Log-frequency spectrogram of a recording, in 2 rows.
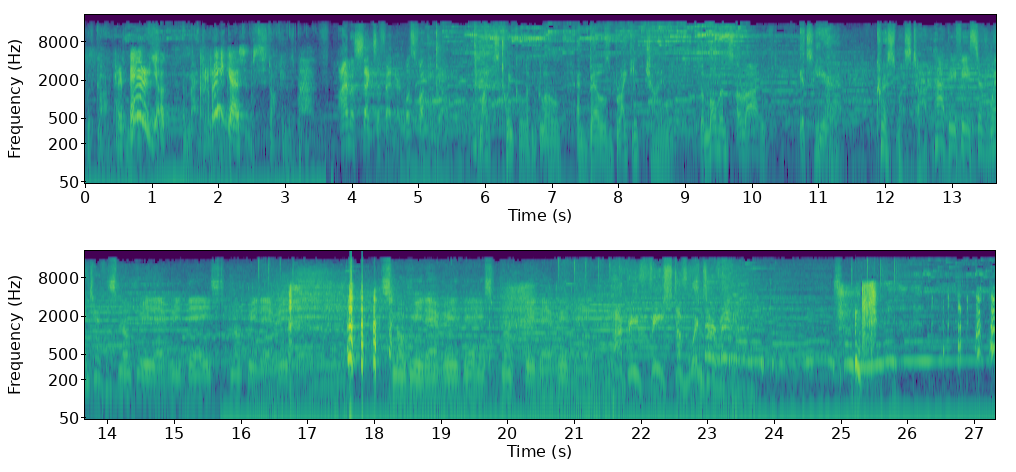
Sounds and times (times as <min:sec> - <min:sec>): Speech: 0:00.0 - 0:10.2, 0:21.6 - 0:23.6
Music: 0:00.0 - 0:27.3.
